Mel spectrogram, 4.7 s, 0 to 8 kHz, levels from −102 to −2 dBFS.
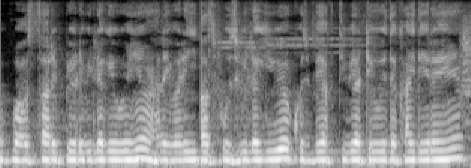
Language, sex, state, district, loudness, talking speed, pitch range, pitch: Hindi, male, Chhattisgarh, Bilaspur, -13 LUFS, 290 wpm, 150-155 Hz, 155 Hz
